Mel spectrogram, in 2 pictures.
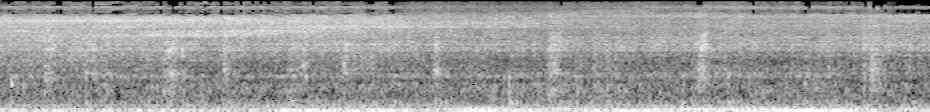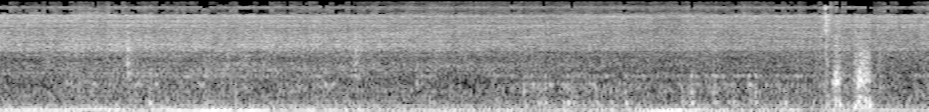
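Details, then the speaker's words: Old fire sprinkler dry pipe valve being slowly pressurized: low steady hiss and rushing water under the clapper, no clunk; normal slow pressure build, system not tripped. "Okay, now it's starting to build pressure and I'm just taking it really slow."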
